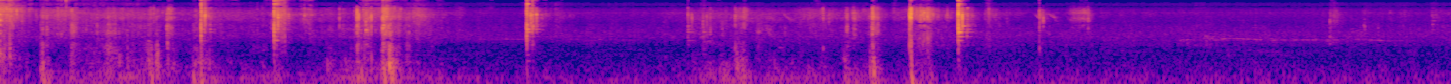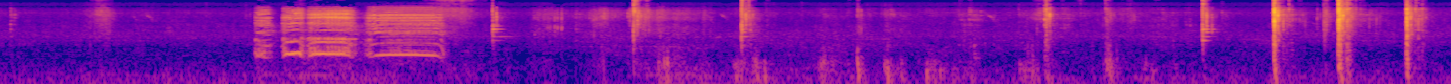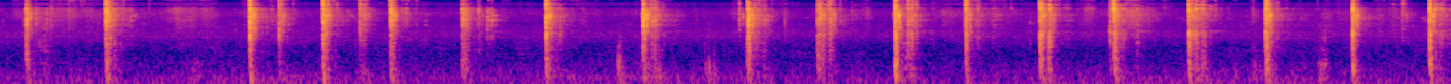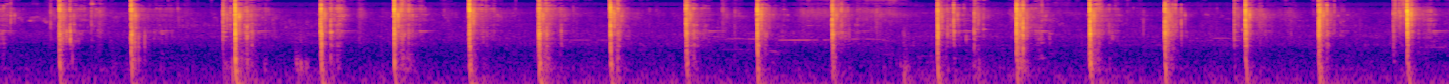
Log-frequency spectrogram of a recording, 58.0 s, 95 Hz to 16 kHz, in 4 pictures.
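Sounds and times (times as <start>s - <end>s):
hoe striking the ground: 1.9s - 4.0s, 26.4s - 30.5s, 31.4s - 58.0s.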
